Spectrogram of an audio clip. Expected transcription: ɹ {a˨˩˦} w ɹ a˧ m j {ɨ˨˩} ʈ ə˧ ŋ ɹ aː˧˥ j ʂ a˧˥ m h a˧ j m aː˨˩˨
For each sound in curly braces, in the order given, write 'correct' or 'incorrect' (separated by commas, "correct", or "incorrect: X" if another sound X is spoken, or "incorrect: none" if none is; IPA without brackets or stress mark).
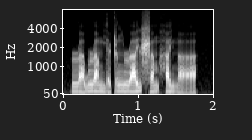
correct, incorrect: ɛ˨˩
